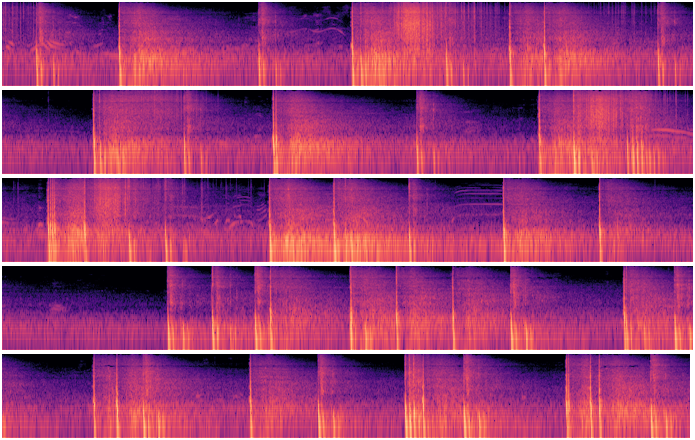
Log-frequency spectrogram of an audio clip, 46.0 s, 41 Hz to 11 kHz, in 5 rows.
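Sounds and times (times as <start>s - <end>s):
firework crackling and pops: 0.0s - 0.9s, 4.6s - 12.2s, 16.4s - 24.3s, 42.2s - 46.0s
fireworks bangs with hiss: 0.0s - 4.0s, 4.6s - 15.5s, 16.3s - 27.8s, 29.8s - 46.0s.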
